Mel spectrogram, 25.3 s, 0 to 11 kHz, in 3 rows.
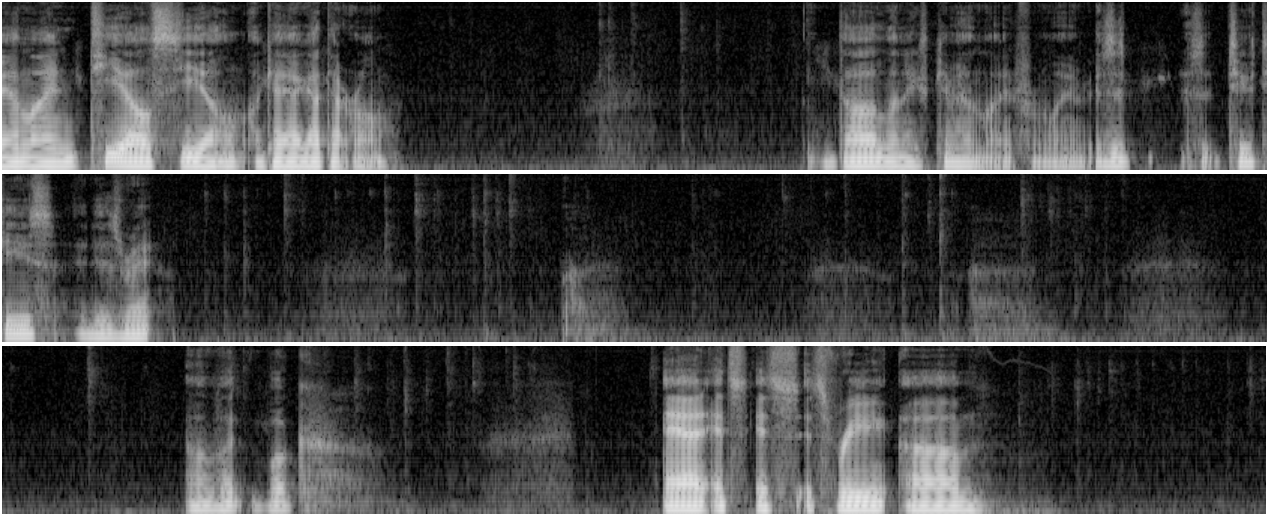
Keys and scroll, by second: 0.5 typing, 2.3-25.2 typing.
